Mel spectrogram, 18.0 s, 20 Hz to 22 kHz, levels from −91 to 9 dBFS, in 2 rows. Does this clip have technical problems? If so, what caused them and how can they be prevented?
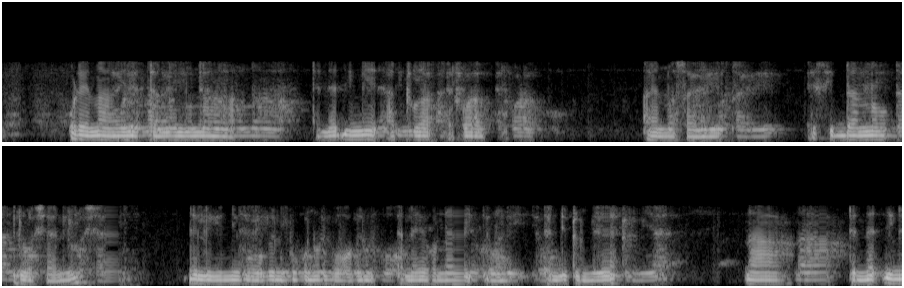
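Yes, three things stand out. First, echo with no canceller: the whole clip carries a fainter, thinner copy of the speech arriving about half a second behind it, around 11 dB down. That's the far end playing the call on a loudspeaker, its mic picking it back up, and nothing subtracting it before it returns over the network. Prevention: enable acoustic echo cancellation at the far end, or have that person use a headset.

Second, the iLBC codec itself: the line is narrowband, roughly 150 Hz to 3.7 kHz, so there's nothing up top, and the speech has that slightly rough, synthetic edge you get when each 20 ms frame's excitation is coded on its own. The damage is plainly audible, and the sound fits iLBC's 15.2 kbps mode. Prevention: negotiate a wideband codec such as Opus or G.722 when both ends support it.

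Third, lost iLBC frames: packets went missing and the decoder filled the holes by repeating the last pitch cycle with noise mixed in, so you hear brief held, buzzy vowels. They're at 0.98–1.01 s (20 ms), 4.26–4.36 s (80 ms), 7.24–7.32 s (60 ms), 10.04–10.39 s (260 ms scattered, longest run about 100 ms), 13.46–13.63 s (140 ms), 15.02–15.09 s (60 ms) and 17.18–17.36 s (100 ms). Each recovers almost immediately because frames stand alone. Prevention: fix the network loss, or add FEC and a jitter buffer.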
